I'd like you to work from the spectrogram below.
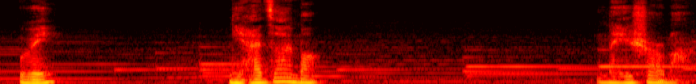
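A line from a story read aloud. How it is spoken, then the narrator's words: Soft question. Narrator (Chinese): 忍不住轻声问了句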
